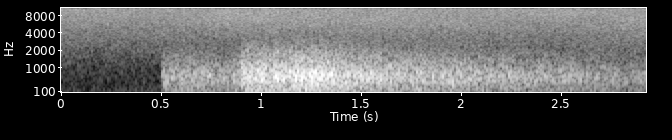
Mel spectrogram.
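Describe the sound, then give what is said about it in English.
A synthesized thunder rumble made from low-pass filtered noise. It bursts in abruptly, swells into a louder roar a moment later, then rolls on with a dull, muffled, slowly fading tone and no voices. “Pick noise, modified and patched through a low-pass filter, can be made to resemble thunder.”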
